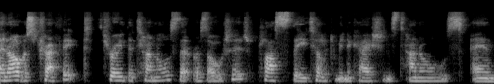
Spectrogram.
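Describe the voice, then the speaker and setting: A woman speaks in an Australian accent with a very deep, low pitch. Her pace is fairly quick and her intonation fairly even. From Australia, Adelaide. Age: 40s. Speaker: abuse survivor and healer. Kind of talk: interview testimony.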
